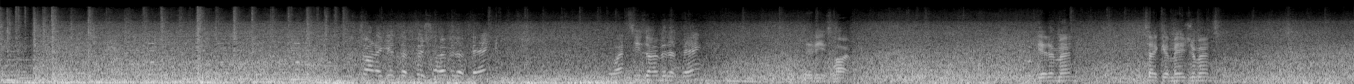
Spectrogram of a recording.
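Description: Waves break and wash steadily onto a beach outdoors in wind.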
